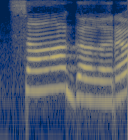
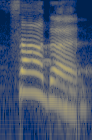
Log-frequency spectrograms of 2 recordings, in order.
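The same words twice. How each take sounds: First: Sagar drawn out slowly, syllable by syllable; slow syllable reading. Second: Said in the usual way. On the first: Shown as a demonstration. Teacher modelling Sagar slowly for children. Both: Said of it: "इन उदाहरण को पढ़ते हैं हम".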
